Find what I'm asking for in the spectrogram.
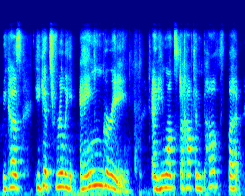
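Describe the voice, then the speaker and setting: Slow, higher-voiced woman hosting preschool story time. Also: fairly even intonation, darkish tone. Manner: simple, encouraging explanations aimed at young children. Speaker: children's library program host. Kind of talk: preschool story time, songs and book talk.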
